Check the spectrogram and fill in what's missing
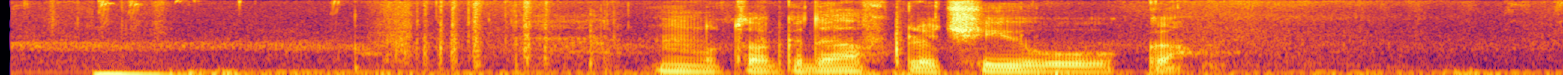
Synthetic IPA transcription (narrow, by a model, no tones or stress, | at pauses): nut̪ɐɡd̪afklʲʉt͡ɕiwukə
